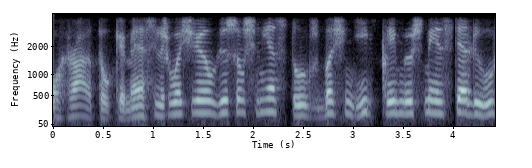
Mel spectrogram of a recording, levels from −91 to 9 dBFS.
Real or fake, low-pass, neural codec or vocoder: fake; 3.6 kHz; codec, 16 kHz, 0.8 kbps, ZipCodec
